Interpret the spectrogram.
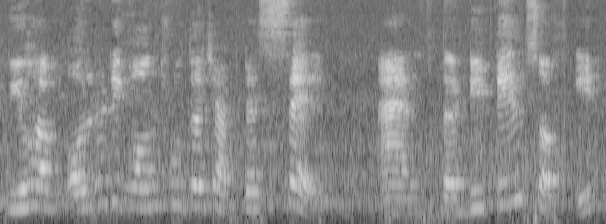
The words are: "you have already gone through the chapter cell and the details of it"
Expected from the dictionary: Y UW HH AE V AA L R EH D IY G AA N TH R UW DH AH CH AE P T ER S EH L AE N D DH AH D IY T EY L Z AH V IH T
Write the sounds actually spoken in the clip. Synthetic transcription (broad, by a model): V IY HH AE V AA L R EH D IY G AA N T R UW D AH CH AE P T ER S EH L AE N D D AH D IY T EY L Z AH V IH T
